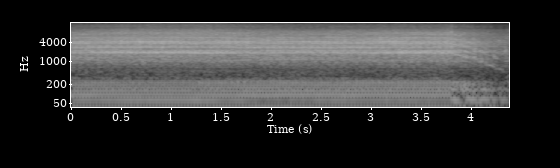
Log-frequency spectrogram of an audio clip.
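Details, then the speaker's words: Suzuki Burgman 650 scooter, high real mileage, after replacing timing chain and tensioner: steady, even twin-cylinder idle with a smooth low throb and no extra rumbles or rattles before it winds down; sounds healthy. "So we continue we replaced the timing chain, the tensioner, we start and listen like this, 650k should work without any extra rumbles"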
